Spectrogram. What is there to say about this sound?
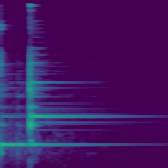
metal cracktoy crank-toy toy childs-toy musicbox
